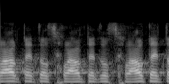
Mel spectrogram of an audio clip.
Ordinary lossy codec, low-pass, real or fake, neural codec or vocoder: Opus, 64 kbps; 7.2 kHz; fake; codec, 16 kHz, 4.8 kbps, FACodec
